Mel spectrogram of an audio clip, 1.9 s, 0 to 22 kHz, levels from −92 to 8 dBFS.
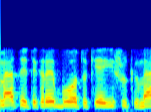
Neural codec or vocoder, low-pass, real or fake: none; 3.6 kHz; real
